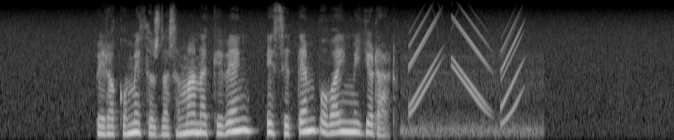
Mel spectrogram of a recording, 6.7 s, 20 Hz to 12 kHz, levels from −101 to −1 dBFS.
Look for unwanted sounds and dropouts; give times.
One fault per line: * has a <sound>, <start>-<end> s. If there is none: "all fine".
* has a chirp, 4.1-5.3 s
